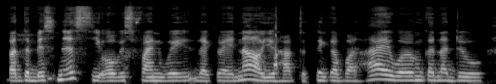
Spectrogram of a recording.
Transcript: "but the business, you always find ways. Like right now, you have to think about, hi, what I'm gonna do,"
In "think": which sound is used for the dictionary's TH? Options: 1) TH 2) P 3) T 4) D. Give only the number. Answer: 3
